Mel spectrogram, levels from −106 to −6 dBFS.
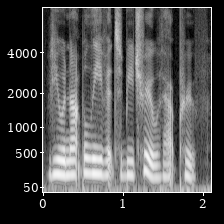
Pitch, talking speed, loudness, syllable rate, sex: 185 Hz, 315 wpm, -17 LUFS, 7.0 syllables/s, female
